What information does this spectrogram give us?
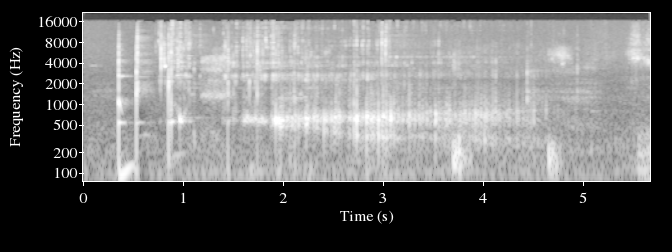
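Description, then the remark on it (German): A large bottle of Kellergold beer, a Kellerbier, is opened with a sharp crack and hiss, followed by a steady gurgling pour into a glass that runs a couple of seconds, then a few soft clinks and drips. “Eine schlanke junge Dame, könnte man euphemistisch sagen, hat hier also eine große Flasche mit Kellergold auch in der Hand. Ähm, ich mache das mal auf.”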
